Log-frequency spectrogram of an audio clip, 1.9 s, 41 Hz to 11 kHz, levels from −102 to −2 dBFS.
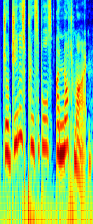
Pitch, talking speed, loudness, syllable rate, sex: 255 Hz, 160 wpm, -15 LUFS, 5.9 syllables/s, female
